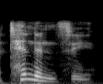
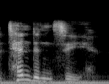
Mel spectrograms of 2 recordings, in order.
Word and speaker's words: tendency: this is had a tendency had a tendency had a tendency okay make sure to pronounce the n right before the the c tendency had a tendency there you go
